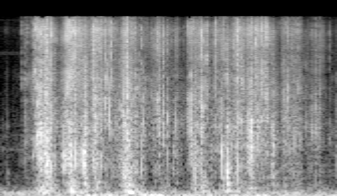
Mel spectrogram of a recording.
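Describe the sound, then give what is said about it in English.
Crisps being crunched into a special microphone for listeners to guess the type of crisp, with a dense run of sharp, crackly bites and crinkles, steady and fairly loud for a few seconds with no talking. “The question is this: can you tell the type of crisp it is just from the crunch it makes?”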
